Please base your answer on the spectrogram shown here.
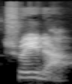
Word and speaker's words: Trini: to make that clear it's spelled with an i but it's pronounced Trina so for all of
